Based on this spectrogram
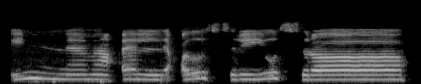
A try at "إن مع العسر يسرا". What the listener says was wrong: இப்போ உங்களோட ஐன் சரி. இப்ப ஐன்ல எந்த பிரச்சனையும் இல்லை.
